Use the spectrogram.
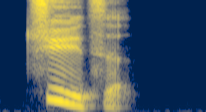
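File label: "ju4 zi5", Mandarin Chinese; HSK3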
